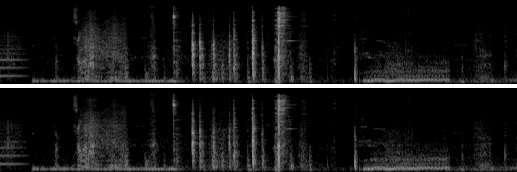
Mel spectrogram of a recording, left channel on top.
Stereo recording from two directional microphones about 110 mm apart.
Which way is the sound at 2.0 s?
Centre (ahead or behind).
